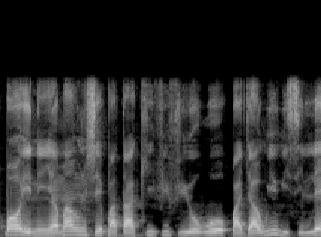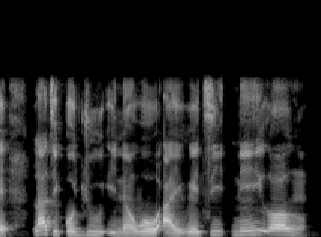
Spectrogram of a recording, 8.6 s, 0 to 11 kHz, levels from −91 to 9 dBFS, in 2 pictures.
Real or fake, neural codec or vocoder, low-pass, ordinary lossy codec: real; none; 7.2 kHz; none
